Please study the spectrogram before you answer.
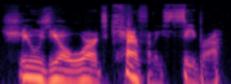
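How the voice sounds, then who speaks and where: A man's voice: fairly low pitch, expressive, slow pace, bright, forceful tone, heavily acted. A man playing a bitter, self-loathing creature of chaos in an audio drama, theatrical and volatile. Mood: menacing. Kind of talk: fan audio drama acting.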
